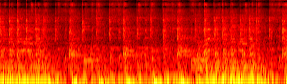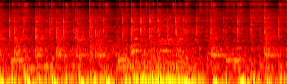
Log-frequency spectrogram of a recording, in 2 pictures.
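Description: Live band dance music: drums and percussion keep a steady, driving beat over heavy bass, with held pitched notes above.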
